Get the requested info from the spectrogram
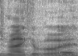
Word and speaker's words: McAvoy: McAvoy? – Yeah, James McAvoy.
